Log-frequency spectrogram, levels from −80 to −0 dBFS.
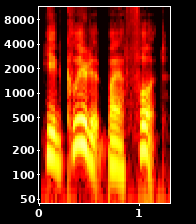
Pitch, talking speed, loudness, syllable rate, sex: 165 Hz, 320 wpm, -18 LUFS, 6.7 syllables/s, male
